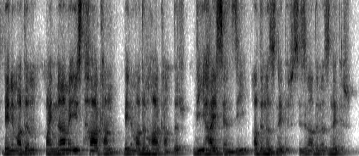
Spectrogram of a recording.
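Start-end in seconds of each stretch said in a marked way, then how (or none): 0.9-2.4 Mein Name ist said slowly and clearly; slow model phrase. Shown as a demonstration. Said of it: "bu da bir soru tipi". (yavaş ve net örnek cümle)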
